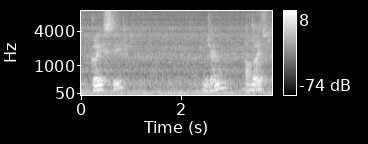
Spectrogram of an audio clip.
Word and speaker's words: Grüß: Okay, so now Minnie is saying it's Groose. Huh. Like as in... No, but in German it's Grüß.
